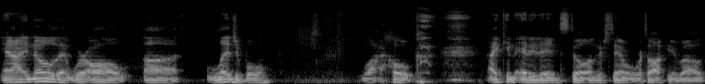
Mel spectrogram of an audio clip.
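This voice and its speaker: Noticeable background noise sits under a man's fairly low voice, which has ordinary pitch variation and long, frequent pauses. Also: moderate pace. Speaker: podcast host. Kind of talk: casual chat.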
